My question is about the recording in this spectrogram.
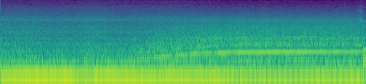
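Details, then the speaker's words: BMW started dead cold after sitting two days: whir climbs then holds at full speed over the idle, radiator fan stuck on high; cause found to be a failed electric water pump. "first fired up and that fan Kicks On High it thinks that it's in this extreme coold down mode it needs to uh bring the temps down"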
